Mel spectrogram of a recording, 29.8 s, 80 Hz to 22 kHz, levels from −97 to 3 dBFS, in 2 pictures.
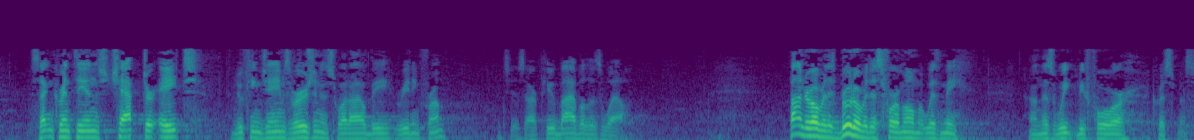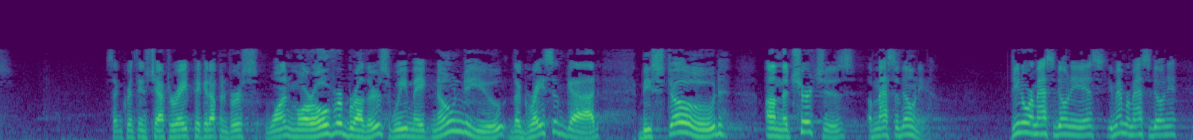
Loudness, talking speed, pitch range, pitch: -30 LUFS, 145 wpm, 115-170 Hz, 145 Hz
